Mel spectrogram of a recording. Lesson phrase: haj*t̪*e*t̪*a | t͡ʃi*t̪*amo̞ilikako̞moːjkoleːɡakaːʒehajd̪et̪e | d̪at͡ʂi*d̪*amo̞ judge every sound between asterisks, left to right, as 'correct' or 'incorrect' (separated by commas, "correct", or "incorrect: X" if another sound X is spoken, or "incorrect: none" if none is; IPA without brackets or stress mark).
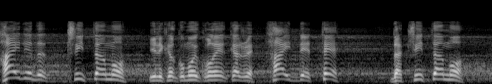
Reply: incorrect: d̪, incorrect: d̪, correct, incorrect: t̪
